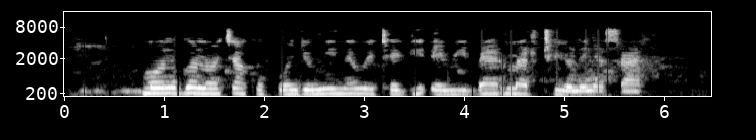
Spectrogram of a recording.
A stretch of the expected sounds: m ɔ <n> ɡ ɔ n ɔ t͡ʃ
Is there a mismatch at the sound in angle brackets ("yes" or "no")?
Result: no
